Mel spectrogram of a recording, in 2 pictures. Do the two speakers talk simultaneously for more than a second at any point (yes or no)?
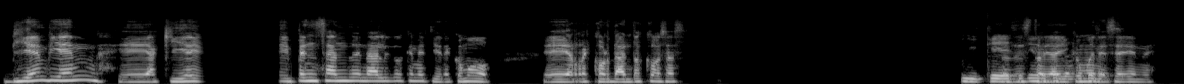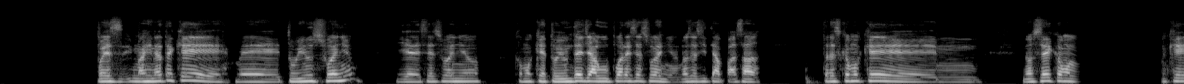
yes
